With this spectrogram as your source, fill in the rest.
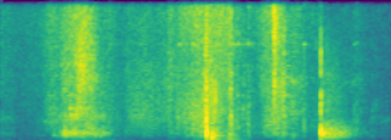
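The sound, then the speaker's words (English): A person tumbles off a chair while trying to catch a candy cane in their mouth: shuffling movement, then a loud thump with clattering, and a second sharp knock a moment later, with no talking. “that, dear listeners, is Becca falling from a chair as she fails for the third time to catch a candy cane”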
